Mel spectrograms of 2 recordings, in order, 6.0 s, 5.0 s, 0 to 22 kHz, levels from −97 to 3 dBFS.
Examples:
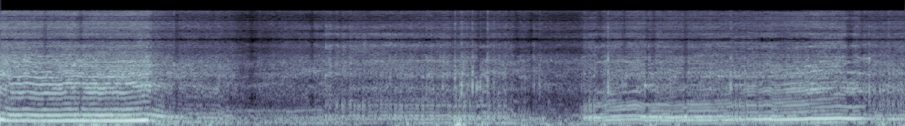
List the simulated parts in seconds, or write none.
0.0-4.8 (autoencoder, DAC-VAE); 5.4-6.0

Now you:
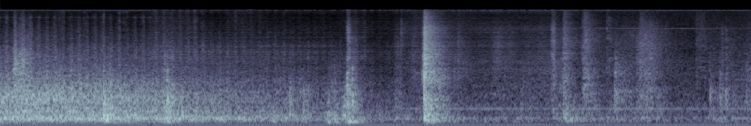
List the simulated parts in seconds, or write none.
1.0-3.7 (autoencoder, DAC-VAE)

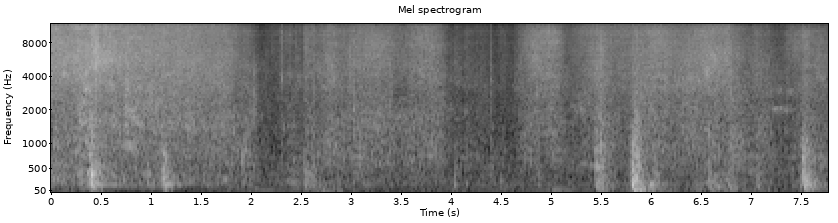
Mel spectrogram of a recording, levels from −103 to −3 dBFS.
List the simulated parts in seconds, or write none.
0.0-3.4 (autoencoder, DAC-VAE); 4.1-6.6; 7.0-7.8

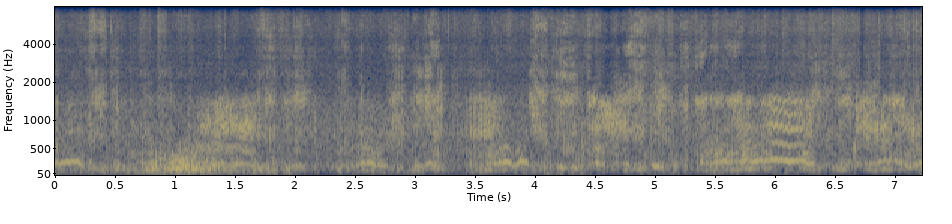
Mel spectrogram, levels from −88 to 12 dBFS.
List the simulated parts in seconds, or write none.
none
